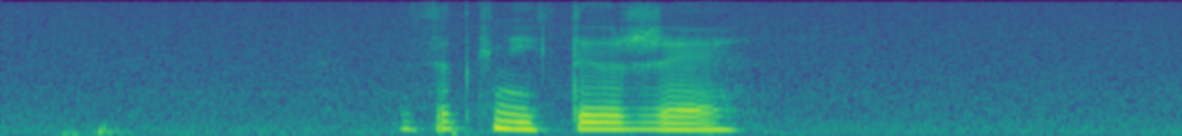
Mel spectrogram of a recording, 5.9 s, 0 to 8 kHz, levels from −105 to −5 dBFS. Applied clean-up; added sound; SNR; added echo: none; none; none; none.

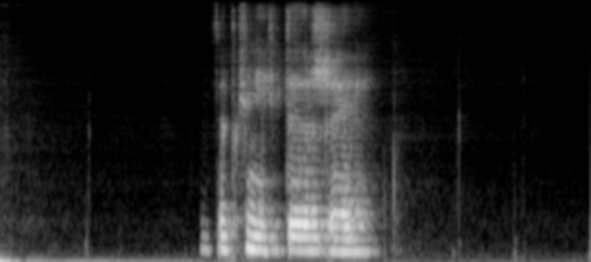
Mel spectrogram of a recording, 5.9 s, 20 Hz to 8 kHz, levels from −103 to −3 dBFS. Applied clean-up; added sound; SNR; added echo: neural mask model DeepFilterNet 3.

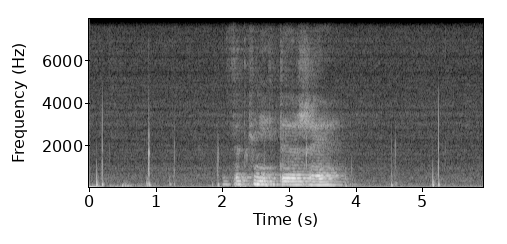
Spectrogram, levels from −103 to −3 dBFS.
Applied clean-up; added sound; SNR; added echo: none; Walk, footsteps; 15 dB; reverberation time 0.8 s.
